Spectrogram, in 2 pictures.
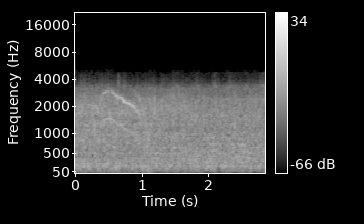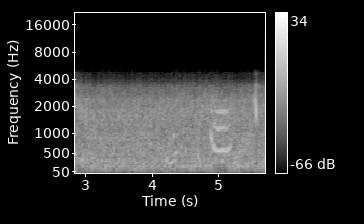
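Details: Ten-day-old kittens of stray and feral cats playing; several thin, high arched mews, one at the start and a cluster near five seconds, with a sharp tick at the end over constant background hiss.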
